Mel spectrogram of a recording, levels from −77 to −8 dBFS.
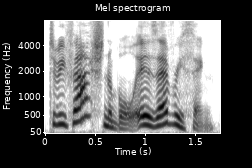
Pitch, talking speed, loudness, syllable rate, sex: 225 Hz, 170 wpm, -17 LUFS, 6.7 syllables/s, female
